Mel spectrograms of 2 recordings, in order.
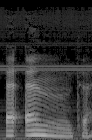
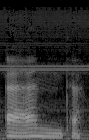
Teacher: And if you listen to the way that he pronounces a-anta, we have two hamzatul qata right after another. He applied the nabra very well. · Shown in: first take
